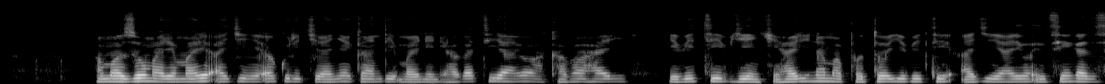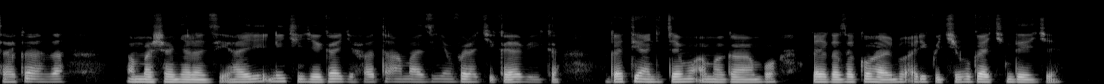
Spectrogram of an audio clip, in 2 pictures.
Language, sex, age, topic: Kinyarwanda, female, 18-24, government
